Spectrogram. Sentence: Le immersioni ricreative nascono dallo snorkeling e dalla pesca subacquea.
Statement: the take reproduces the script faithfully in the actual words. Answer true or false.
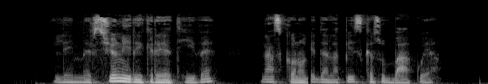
false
